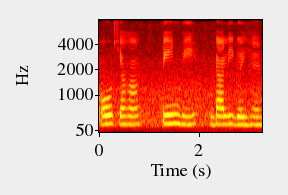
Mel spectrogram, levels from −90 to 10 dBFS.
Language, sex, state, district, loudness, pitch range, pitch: Hindi, female, Haryana, Rohtak, -17 LUFS, 215-235 Hz, 220 Hz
